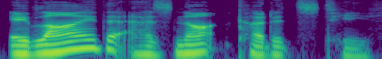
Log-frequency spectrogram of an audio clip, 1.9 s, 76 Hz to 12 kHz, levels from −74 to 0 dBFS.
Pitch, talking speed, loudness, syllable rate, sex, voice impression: 130 Hz, 250 wpm, -19 LUFS, 4.5 syllables/s, male, very masculine, adult-like, slightly middle-aged, very thick, tensed, powerful, slightly bright, soft, slightly muffled, fluent, cool, very intellectual, refreshing, very sincere, very calm, mature, friendly, reassuring, slightly unique, elegant, slightly wild, slightly sweet, lively, very kind, modest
